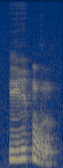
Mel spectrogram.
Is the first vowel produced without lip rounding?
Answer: yes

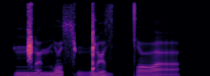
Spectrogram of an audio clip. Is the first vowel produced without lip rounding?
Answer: yes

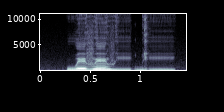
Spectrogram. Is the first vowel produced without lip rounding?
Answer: yes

